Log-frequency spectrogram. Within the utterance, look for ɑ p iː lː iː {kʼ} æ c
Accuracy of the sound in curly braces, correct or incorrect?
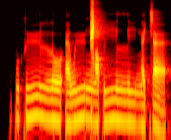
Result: incorrect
